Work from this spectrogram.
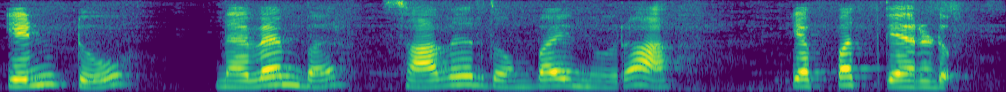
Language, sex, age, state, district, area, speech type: Kannada, female, 30-45, Karnataka, Shimoga, rural, spontaneous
